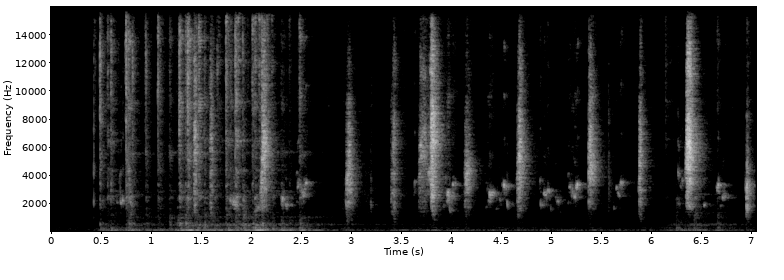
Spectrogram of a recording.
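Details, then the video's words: Two pet budgerigars playing atop their cage indoors chatter with a busy mix of high chirps, squeaks and warbles, with some low rustling from the birds moving about. "Budgie pair playing and talking on top of the cage"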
